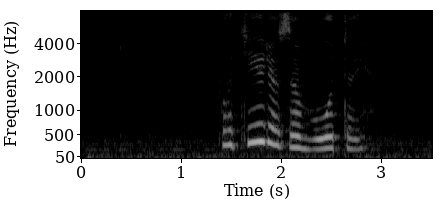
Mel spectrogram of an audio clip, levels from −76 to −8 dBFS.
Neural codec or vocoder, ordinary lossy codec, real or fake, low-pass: none; none; real; none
